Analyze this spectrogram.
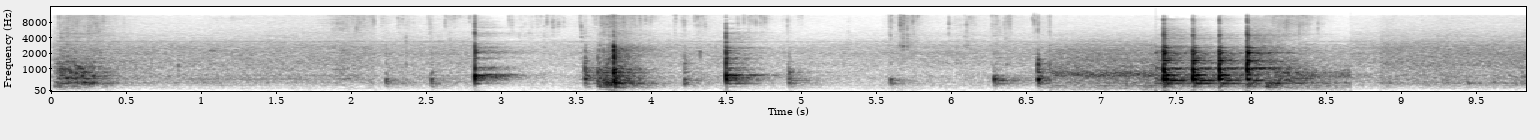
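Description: Wooden spatula stirring and scraping shredded fish in a bread machine's nonstick loaf pan, with irregular knocks against the pan and a quick run of taps near the end, as the fish floss is broken up while it cooks dry.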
